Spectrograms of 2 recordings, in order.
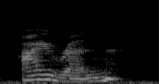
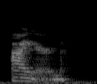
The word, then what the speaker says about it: iron: So over time, the pronunciation of iron became iron.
